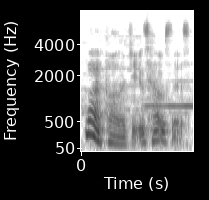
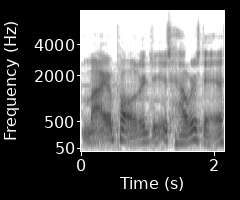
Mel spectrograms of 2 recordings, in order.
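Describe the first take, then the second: First: It is said without the deep granny voice. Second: It is said in a deep granny voice.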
